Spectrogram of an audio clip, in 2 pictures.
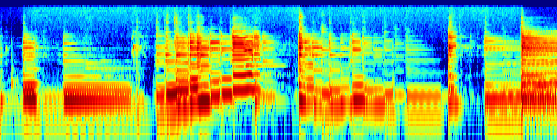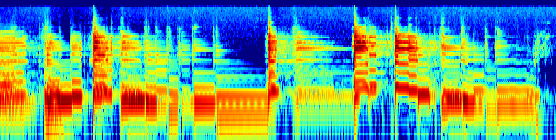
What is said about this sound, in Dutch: Even een slokje water en dan gaat het Blackstar versterkje aan. Blackstar versterkers, dames en heren. Goede versterkers zijn het hoor.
